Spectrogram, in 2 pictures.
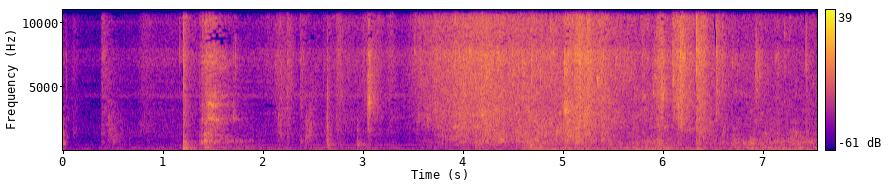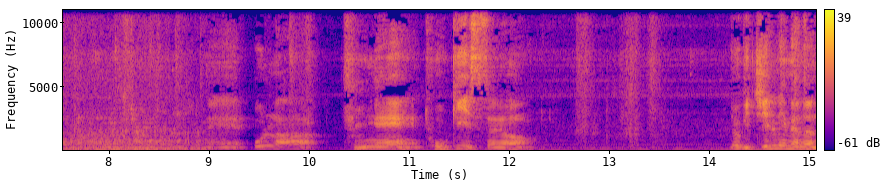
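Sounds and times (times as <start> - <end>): water splashing into steel sink: 3.6 - 9.0.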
